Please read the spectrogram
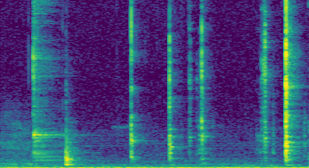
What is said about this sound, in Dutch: En dan zit er een armpje aan de rechterarm en die tikt met de maat mee. En aan de achterkant zit er een mechanisme, dat zit aangesloten op een orgelboek. En de arm die tikt mee met de maat.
